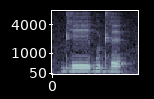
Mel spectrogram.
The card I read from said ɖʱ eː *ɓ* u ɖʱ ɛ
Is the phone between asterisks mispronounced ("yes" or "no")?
no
